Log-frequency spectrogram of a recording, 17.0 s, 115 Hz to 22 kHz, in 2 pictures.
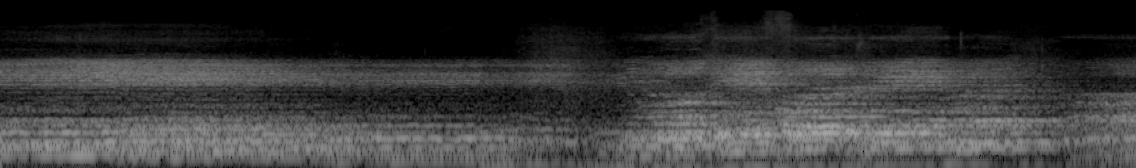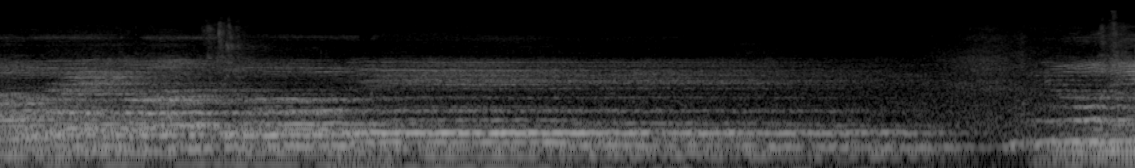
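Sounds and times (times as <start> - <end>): male choir singing in harmony: 0.0 - 17.0.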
